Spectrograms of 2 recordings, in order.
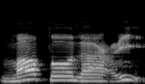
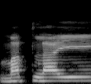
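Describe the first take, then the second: First: The stopped consonant ends with a short echoing bounce. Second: The stopped consonant ends quietly with no bounce. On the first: The speaker calls it right. "যখন কলকলা হবে তখন কিভাবে পড়বো?" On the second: The speaker calls it wrong. "এটা কিন্তু কলকলা ছাড়া পড়লাম"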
